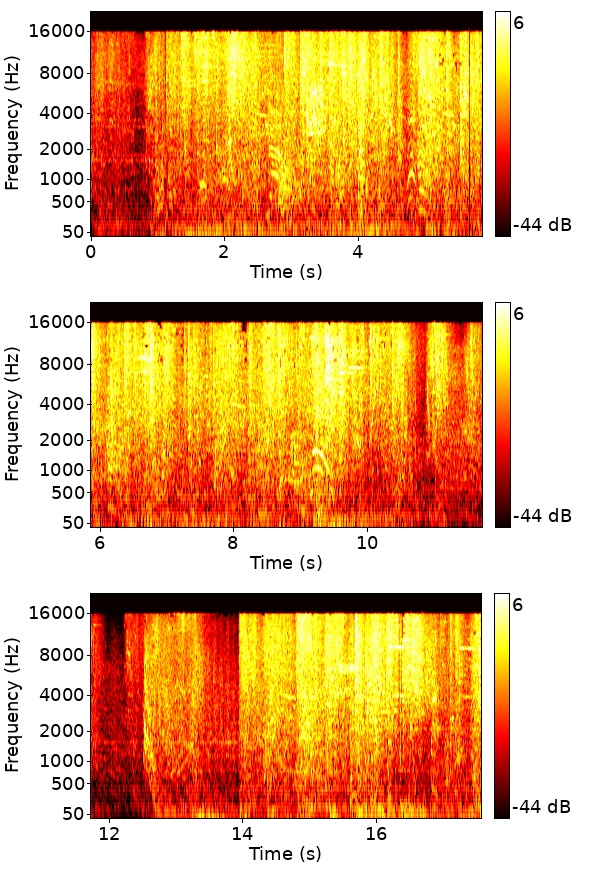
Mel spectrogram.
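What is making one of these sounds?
Magic spells whoosh and burst during a fight between game characters.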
